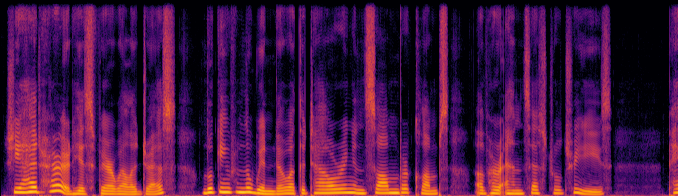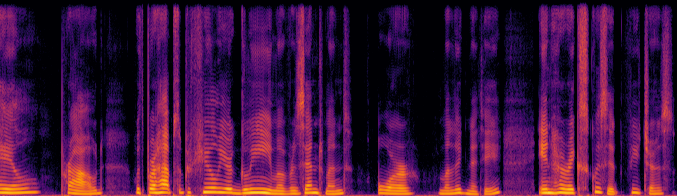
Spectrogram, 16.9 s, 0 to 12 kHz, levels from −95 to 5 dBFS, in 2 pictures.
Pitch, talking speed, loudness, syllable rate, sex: 205 Hz, 115 wpm, -18 LUFS, 4.2 syllables/s, female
